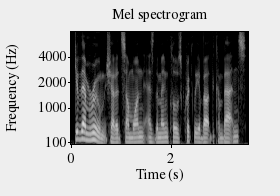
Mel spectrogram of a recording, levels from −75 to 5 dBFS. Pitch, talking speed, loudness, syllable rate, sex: 125 Hz, 235 wpm, -21 LUFS, 6.2 syllables/s, male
